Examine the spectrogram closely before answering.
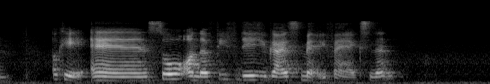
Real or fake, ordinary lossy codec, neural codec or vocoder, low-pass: fake; none; codec, 16 kHz, 0.9 kbps, LongCat-Audio-Codec; none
